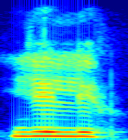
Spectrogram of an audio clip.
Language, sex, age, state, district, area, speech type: Kashmiri, female, 30-45, Jammu and Kashmir, Anantnag, rural, read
